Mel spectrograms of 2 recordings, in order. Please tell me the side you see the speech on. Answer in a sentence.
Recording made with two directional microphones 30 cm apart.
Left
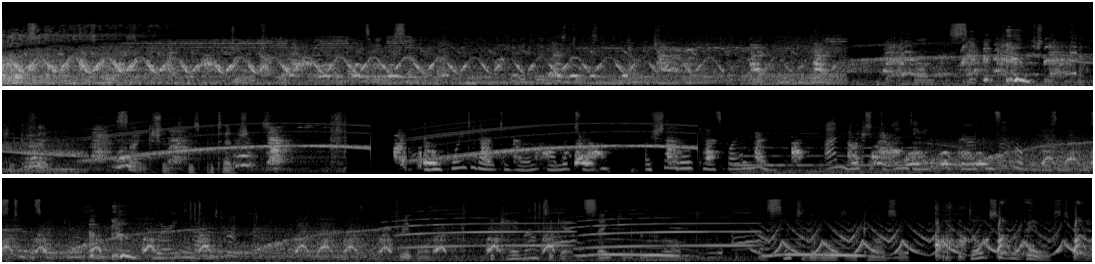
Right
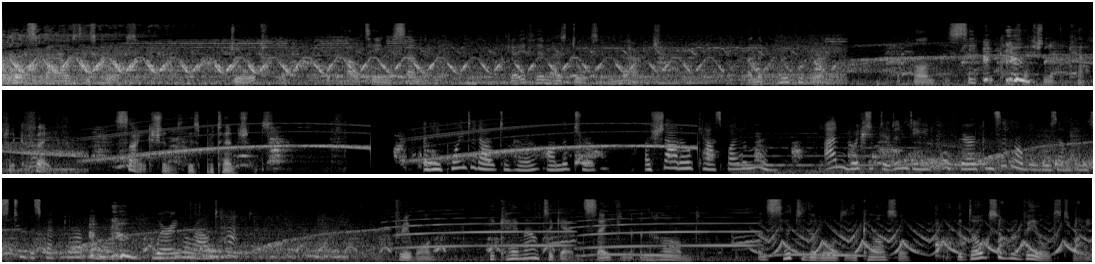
In this clip you hear the speech on the right.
